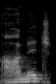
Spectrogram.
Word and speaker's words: homage: Homage. Homage to. Is that the word? Maybe. Hom homage. Yeah. Oh, is it really homage? Yeah. I guess the H is silent.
